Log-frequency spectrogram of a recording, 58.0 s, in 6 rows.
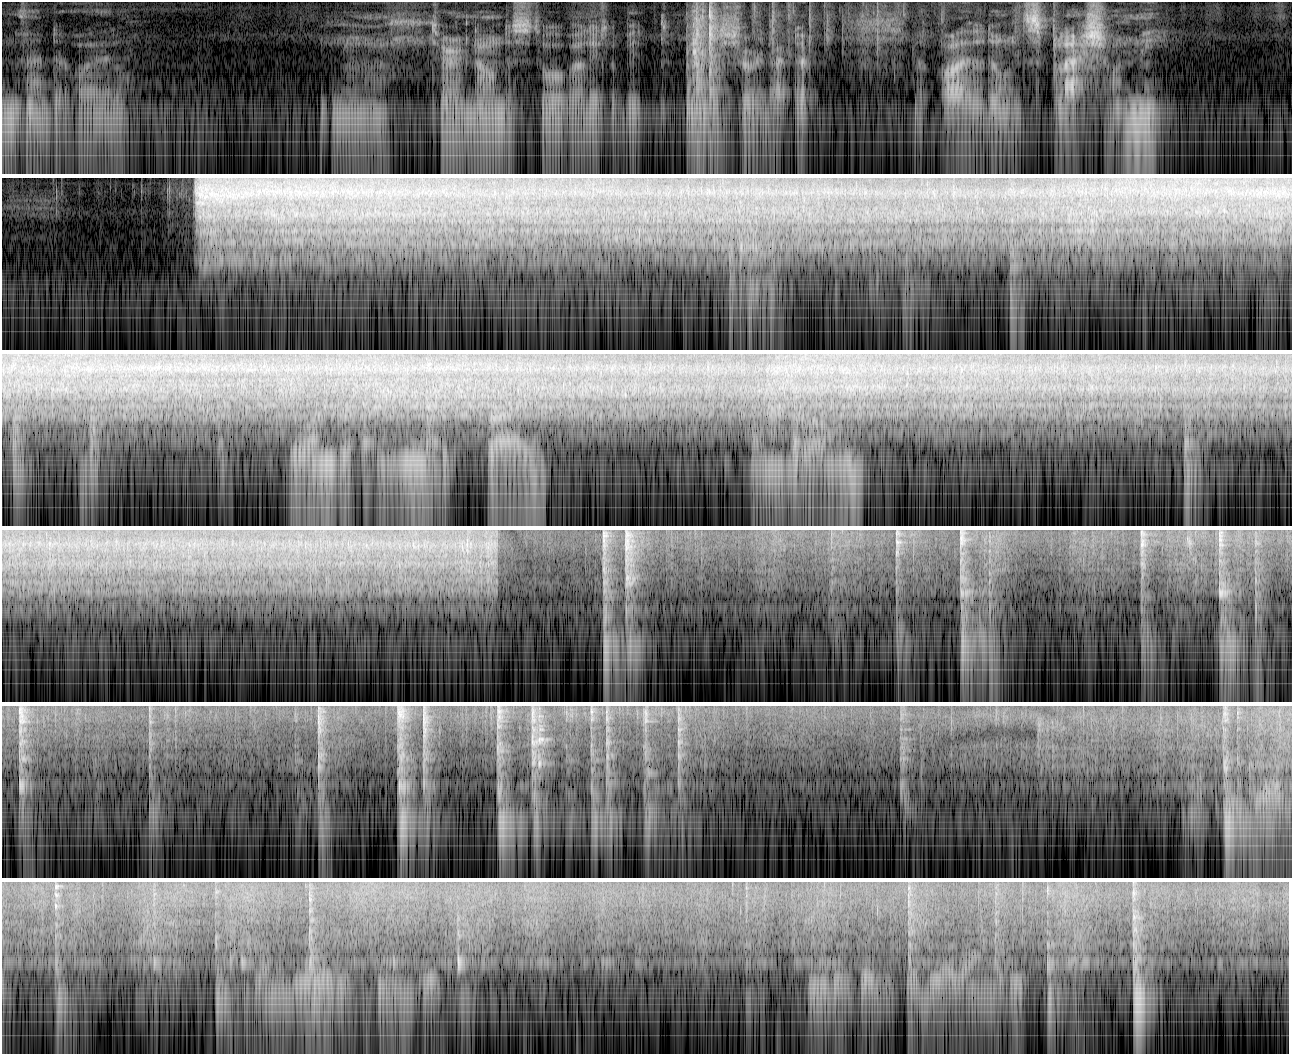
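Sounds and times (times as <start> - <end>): chicken sizzling in oil: 11.1 - 58.0
metal utensils clinking and scraping: 18.6 - 23.4, 47.7 - 57.8.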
